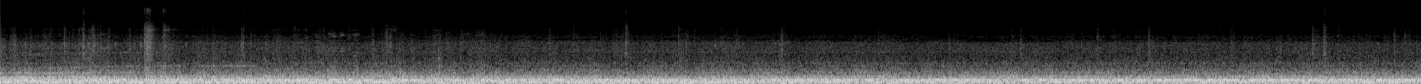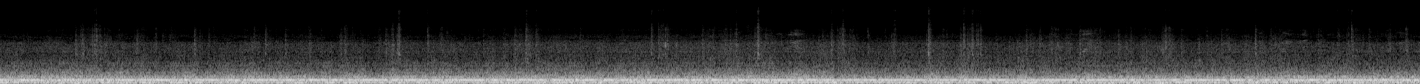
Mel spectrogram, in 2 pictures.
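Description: Jet airliner's engines heard from inside the passenger cabin while the plane taxis: a loud, steady rumble with a constant low hum that neither rises nor falls.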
